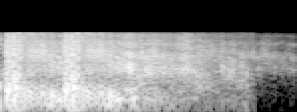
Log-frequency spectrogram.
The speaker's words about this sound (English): Where the gunshots? give him gunshots because this is going to be his life.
